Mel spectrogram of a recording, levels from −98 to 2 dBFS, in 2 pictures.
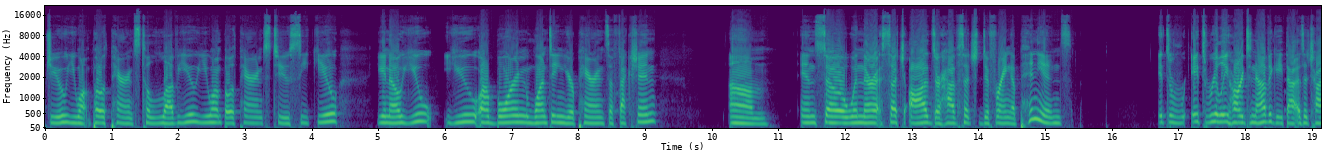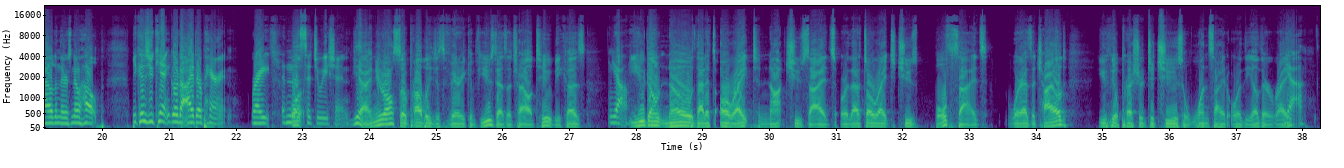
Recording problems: distortion; slight; 4% of the sound clipped

